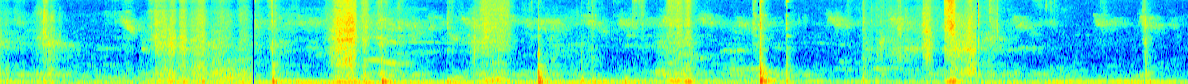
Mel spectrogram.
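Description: Knife blade cutting and scraping slits into a mud-and-straw clay tandoor lid: faint, irregular short scratches with several sharp clicks as the blade digs in.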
